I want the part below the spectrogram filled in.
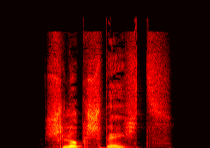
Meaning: genitive singular of Schluckspecht
- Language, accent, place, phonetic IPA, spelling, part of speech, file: German, Germany, Berlin, [ˈʃlʊkˌʃpɛçt͡s], Schluckspechts, noun, De-Schluckspechts.ogg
